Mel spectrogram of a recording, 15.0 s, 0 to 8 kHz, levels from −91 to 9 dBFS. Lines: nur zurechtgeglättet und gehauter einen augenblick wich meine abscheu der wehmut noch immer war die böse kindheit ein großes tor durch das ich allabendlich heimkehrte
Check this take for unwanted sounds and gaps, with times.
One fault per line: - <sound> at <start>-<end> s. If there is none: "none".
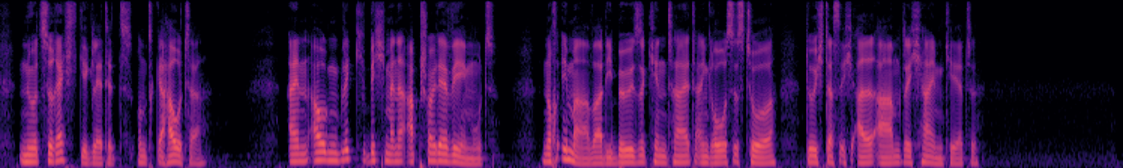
none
